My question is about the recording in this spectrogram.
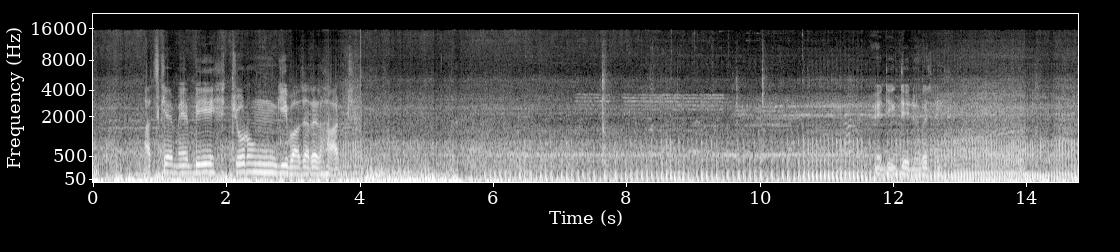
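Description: Motorcycle engine running steadily at low road speed, heard from the rider's seat, with a faint high steady tone for a couple of seconds in the middle.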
